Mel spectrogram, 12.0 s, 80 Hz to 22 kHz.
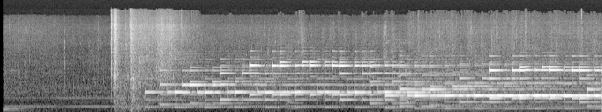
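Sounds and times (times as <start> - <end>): marimba melody: 2.9 - 12.0.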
